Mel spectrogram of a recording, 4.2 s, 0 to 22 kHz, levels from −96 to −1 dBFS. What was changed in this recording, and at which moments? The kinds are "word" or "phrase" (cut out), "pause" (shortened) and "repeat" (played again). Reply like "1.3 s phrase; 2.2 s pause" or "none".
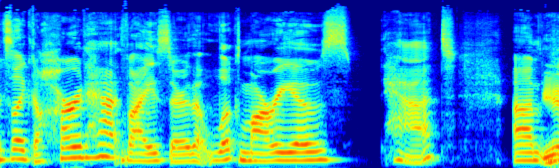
0.9 s word; 1.8 s word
